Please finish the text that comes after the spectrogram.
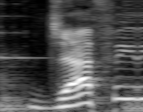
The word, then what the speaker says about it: Jaffe: Sean Pembroke for $6.99 says, it's for making us listen to Jaffe. That's how you pronounce David it.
